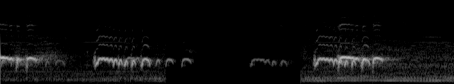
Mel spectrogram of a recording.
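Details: Local zebra doves singing together to coax other doves into song: trilled strings of cooing notes, fading to a few soft coos before a short silence, then another loud burst of rapid coos.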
